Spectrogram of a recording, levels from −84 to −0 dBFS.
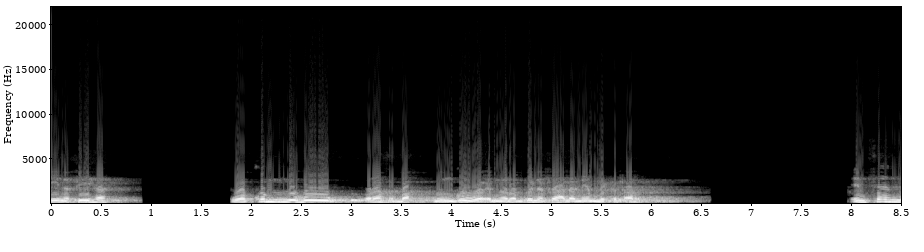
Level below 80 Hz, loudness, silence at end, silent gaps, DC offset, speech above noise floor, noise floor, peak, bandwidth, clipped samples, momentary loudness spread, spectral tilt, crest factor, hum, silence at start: -50 dBFS; -8 LUFS; 0 s; 0.90-1.79 s, 6.59-7.95 s; under 0.1%; over 83 dB; under -90 dBFS; 0 dBFS; 4.1 kHz; 1%; 9 LU; -11.5 dB/octave; 10 dB; none; 0 s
